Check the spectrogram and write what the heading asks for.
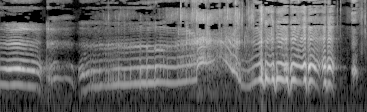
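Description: A baby laughing with delight: long drawn-out squealing laughs, then quicker bursts of laughter near the end.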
